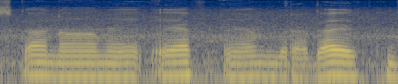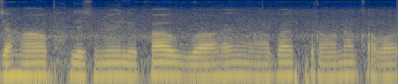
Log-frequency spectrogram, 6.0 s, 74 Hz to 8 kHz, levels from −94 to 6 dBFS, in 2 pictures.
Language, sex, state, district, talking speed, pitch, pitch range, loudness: Hindi, male, Uttar Pradesh, Jalaun, 150 wpm, 115 Hz, 115-120 Hz, -21 LUFS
